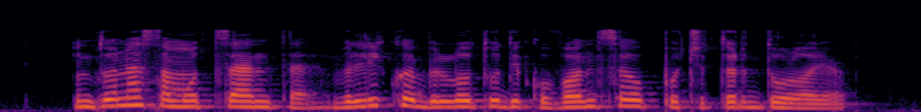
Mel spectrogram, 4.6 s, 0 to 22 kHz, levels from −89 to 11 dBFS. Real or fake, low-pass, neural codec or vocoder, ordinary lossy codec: real; 7.2 kHz; none; none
